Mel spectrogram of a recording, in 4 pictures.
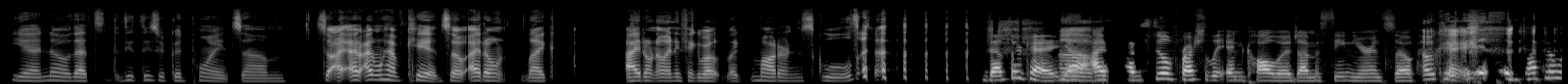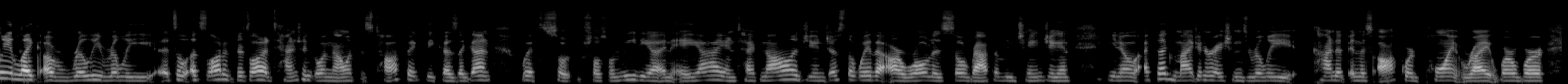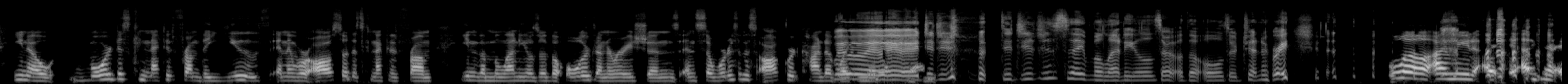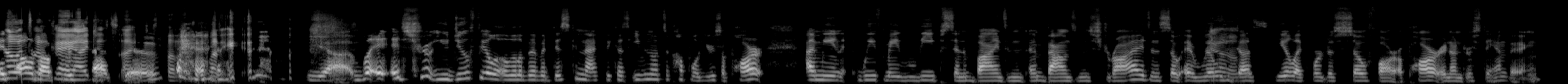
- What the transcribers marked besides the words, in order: laugh; laugh; laughing while speaking: "you"; chuckle; laughing while speaking: "generation? No, it's okay, I just I just thought it was funny"; other background noise; laugh; chuckle; laugh
- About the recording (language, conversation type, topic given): English, unstructured, Should schools teach more about mental health?
- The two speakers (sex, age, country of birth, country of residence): female, 20-24, United States, United States; female, 40-44, United States, United States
